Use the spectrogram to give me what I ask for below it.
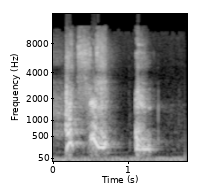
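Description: The caliph sneezes in an Arabic historical drama about Imam Malik: a voiced, pitched burst with a gliding tone, followed after a brief gap by a shorter second burst, heard alone without talk.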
